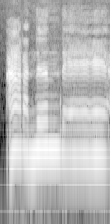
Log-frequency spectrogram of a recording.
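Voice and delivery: put-on slow, drawn-out childish sing-song reply; cheeky brush-off. Boy answering the scolding adult, cheeky brush-off. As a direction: stretch it out like an unrepentant prankster. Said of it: "아, 이럴까요?".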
